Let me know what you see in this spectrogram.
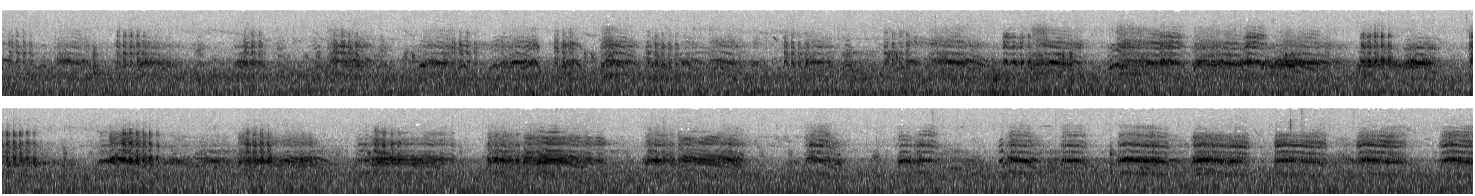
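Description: Birds calling: many short, repeated calls, sparse at first and coming thick and fast from about ten seconds in, over a steady low background noise.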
